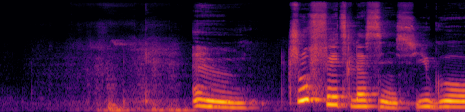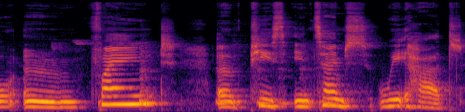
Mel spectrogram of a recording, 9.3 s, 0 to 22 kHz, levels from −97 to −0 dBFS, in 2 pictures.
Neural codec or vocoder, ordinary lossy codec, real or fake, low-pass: none; none; real; 19.8 kHz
